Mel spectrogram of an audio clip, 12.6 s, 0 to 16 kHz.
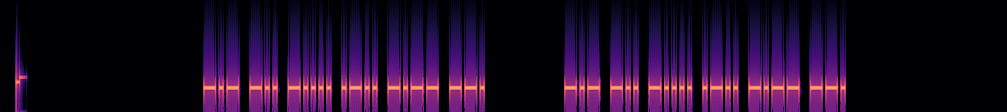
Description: Morse code, heard as a keyed tone, about 25 wpm, 700 Hz. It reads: KD6LYG KD6LYG
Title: USA Call Signs - 6 Characters - Repeated 2x - 25wpm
